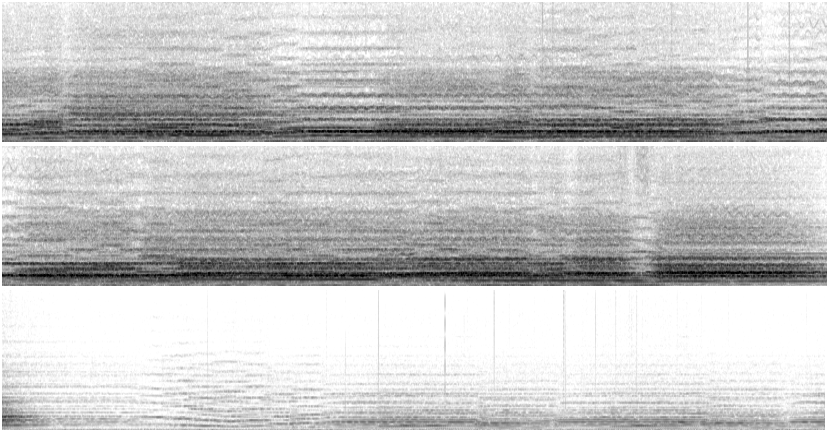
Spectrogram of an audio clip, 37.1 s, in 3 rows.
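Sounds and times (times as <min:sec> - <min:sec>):
wedding chorus singing: 0:00.0 - 0:25.6.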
